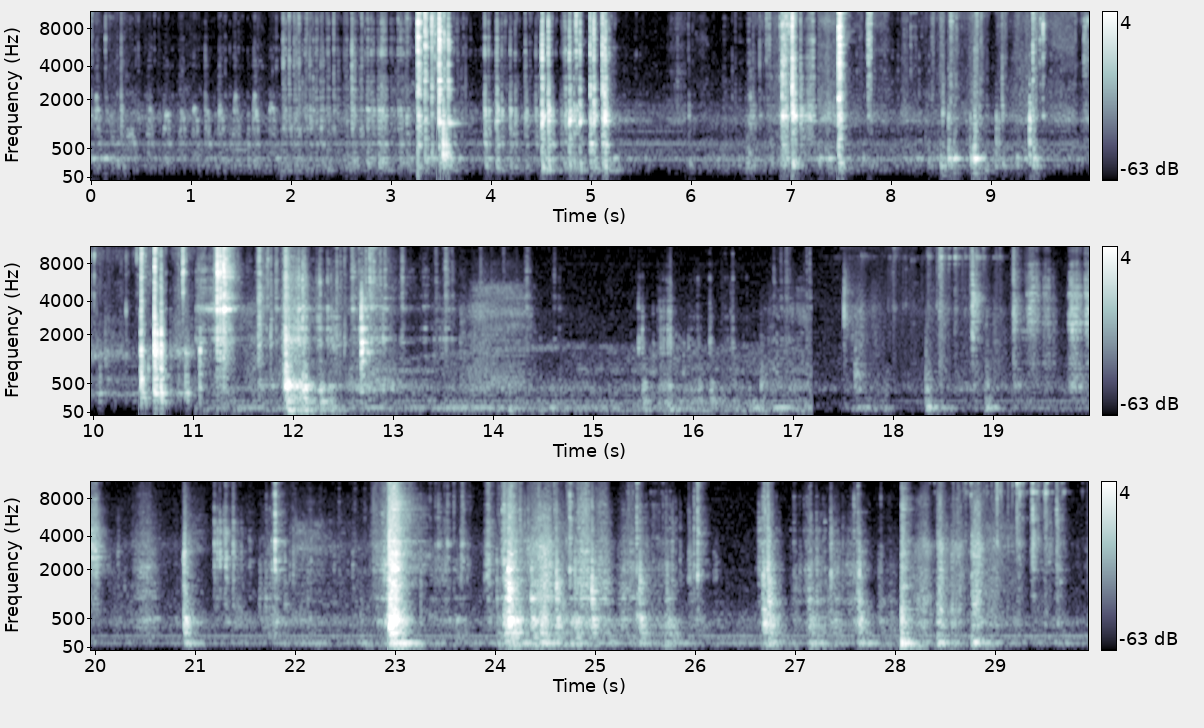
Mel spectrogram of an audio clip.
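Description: Irregular metal clicks, taps and rattles from handling and screwing together aluminium extrusion parts as a C-beam Z-axis actuator is fitted to a CNC gantry. A faint steady low hum sits underneath from about halfway through.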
